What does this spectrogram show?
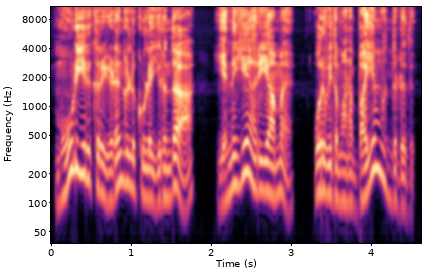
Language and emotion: Tamil, fearful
